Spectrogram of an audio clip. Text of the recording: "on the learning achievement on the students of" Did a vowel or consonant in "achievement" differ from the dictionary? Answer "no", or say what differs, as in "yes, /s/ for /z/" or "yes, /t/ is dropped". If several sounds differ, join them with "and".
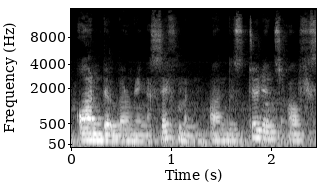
yes, /s/ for /tʃ/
